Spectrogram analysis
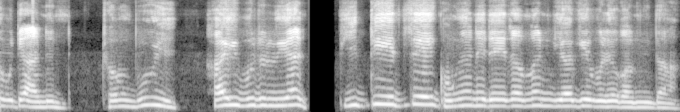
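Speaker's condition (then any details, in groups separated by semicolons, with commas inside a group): Brain lesion disability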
